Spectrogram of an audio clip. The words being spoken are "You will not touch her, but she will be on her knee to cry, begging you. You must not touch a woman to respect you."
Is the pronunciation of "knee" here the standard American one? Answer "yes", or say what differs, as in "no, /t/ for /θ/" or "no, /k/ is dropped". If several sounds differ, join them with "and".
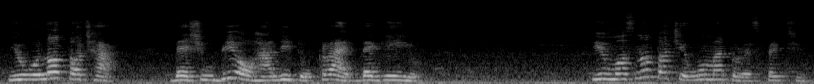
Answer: no, /l/ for /n/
